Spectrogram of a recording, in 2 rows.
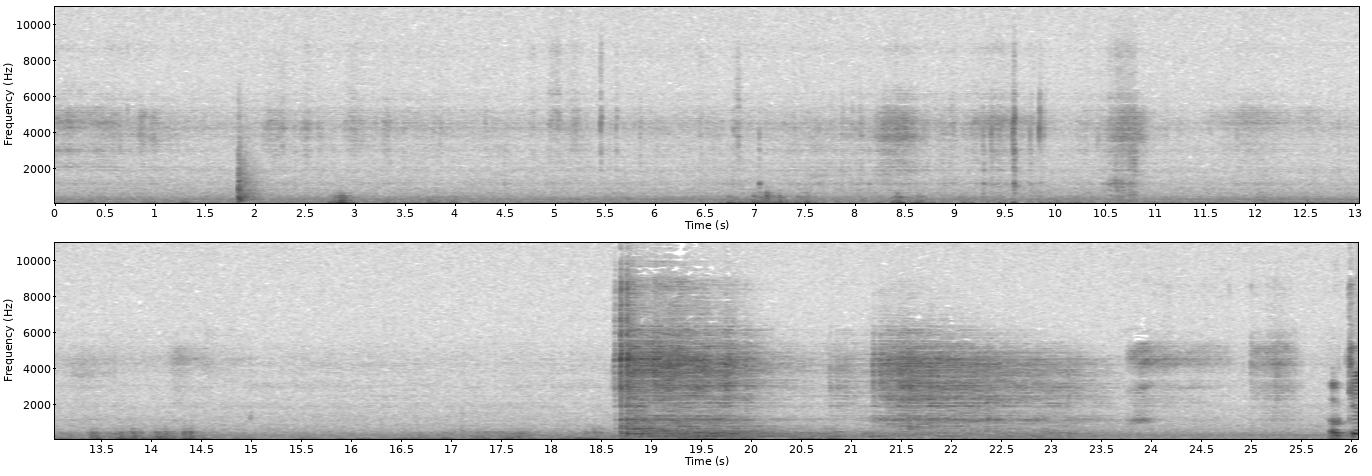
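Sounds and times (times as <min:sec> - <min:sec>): rifle shot with rumbling echo: 0:18.6 - 0:23.4.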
